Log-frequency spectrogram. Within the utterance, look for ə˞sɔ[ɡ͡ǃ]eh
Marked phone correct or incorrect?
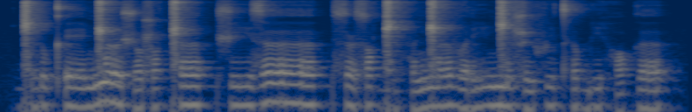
incorrect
